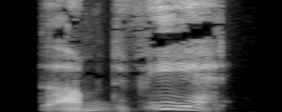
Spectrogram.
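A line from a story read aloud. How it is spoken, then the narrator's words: Whisper. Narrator (Russian): шепнул Капу Хилли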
